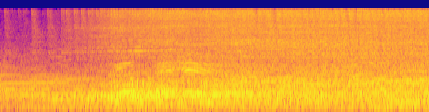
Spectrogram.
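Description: Drag-racing motorcycle engine running hard, a loud buzzing that swells about a second in and holds, with spectators' voices calling out over it.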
